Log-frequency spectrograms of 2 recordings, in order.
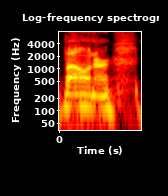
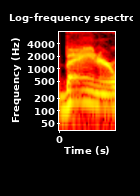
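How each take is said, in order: First: The first vowel sounds like 'bone'. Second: The first vowel sounds like 'bay'. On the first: This is how the name is said in German. "I've talked to Germans and looked it up. It, it is Boner" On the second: This is how the man says his own name. "he pronounces it Boehner"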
